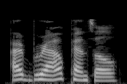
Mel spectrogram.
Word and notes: eyebrow pencil: British English

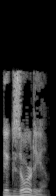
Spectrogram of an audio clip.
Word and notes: exordium: British English

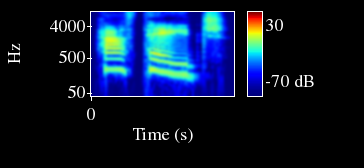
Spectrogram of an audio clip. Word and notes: half page: American English

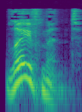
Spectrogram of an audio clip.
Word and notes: lavement: British English

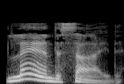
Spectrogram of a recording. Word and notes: landside: British English

